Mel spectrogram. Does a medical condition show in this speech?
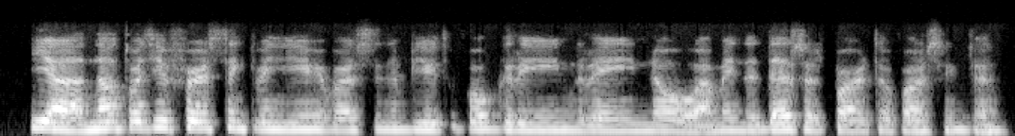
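Yes: multiple system atrophy.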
